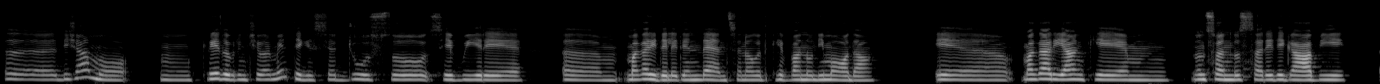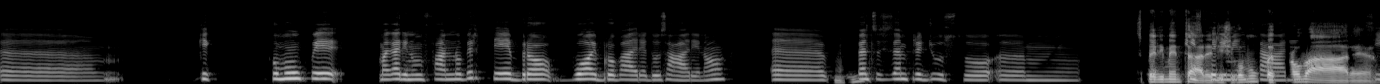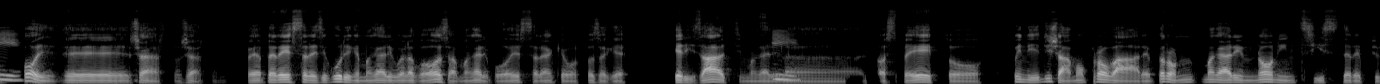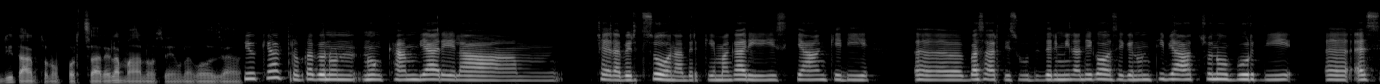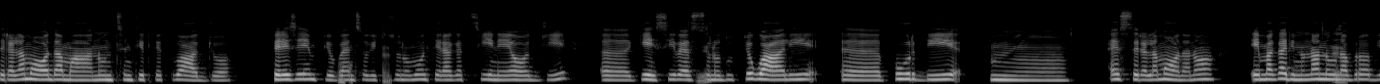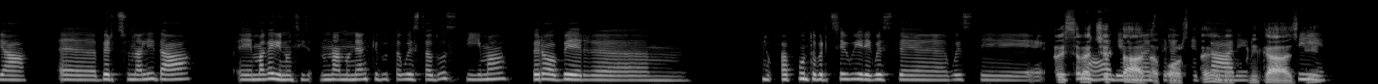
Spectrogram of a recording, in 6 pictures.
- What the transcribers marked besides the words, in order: "però" said as "bro"; "provare" said as "brovare"; "cioè" said as "ceh"; "propria" said as "propia"
- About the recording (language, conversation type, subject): Italian, podcast, Raccontami un cambiamento di look che ha migliorato la tua autostima?
- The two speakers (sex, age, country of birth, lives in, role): female, 25-29, Italy, Italy, guest; male, 50-54, Germany, Italy, host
